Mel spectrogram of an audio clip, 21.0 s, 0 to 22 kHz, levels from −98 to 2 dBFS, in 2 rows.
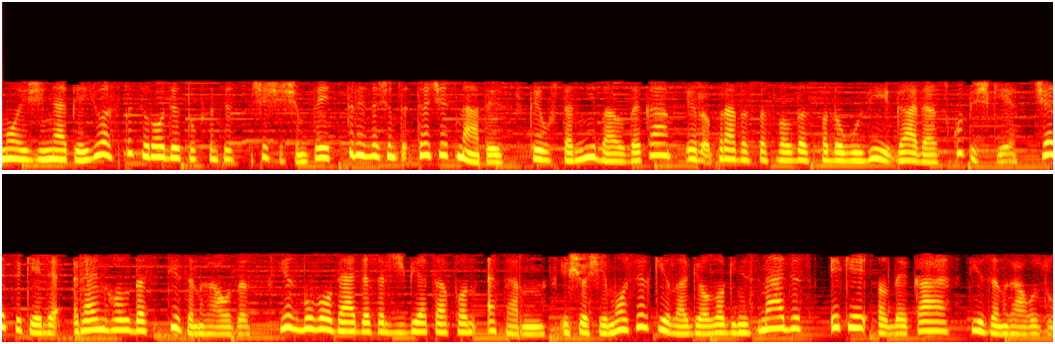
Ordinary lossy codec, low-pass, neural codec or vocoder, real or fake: MP3, 24 kbps; 3.6 kHz; none; real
